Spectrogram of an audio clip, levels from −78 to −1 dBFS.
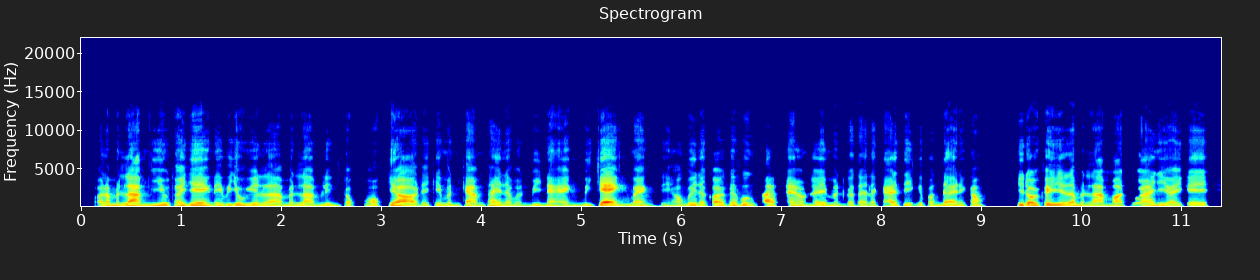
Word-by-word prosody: gọi 110 - -3
là, 115 - +1
mình 110 -1 -2
làm 110 0 +5
nhiều 115 -1 -1
thời 110 0 0
gian 130 +2 +4
đi, 160 0 -2
ví 175 +2 -4
dụ 125 -6 0
như 135 +2 -1
là 115 -4 0
mình 105 0 -6
làm 105 0 -1
liên 130 +2 -6
tục 110 -2 -7
1 105 -1 -6
giờ 105 -4 +5
đi 125 +4 -7
cái 170 +4 -7
mình 120 -7 -7
cảm 110 +5 +1
thấy 170 +1 -1
là 165 - -4
mình 110 -6 -10
bị 100 +2 -6
nản, 105 - -2
bị 145 - -6
chán 155 +5 +9
á - - -11
bạn. 120 +3 -1
Thì 120 - -12
hổng 115 +2 -6
biết 175 +2 -1
là - - -3
có 155 +3 0
cái 185 +1 -3
phương 160 -2 -2
pháp 180 +2 +4 0.2
nào 110 -1 0
để 115 +7 -2
mình 150 -8 -7
có 125 +2 -6
thể 125 0 -4
là 120 - -6
cải - - 0
thiện 115 -6 -7
cái 140 - -9
vấn 165 +3 -6
đề 110 -10 +1
này 110 0 -6
không? 140 -1 -1 0.3
Chứ 160 - +2
đôi 125 -3 +5
khi 130 -1 +4
á 125 - +1
là 130 - +2
mình 105 -4 -5
làm 95 -2 +1
mệt 95 -1 +1
quá 145 +5 0
như 165 -6 -2
vậy, 95 -3 -1
cái, 145 +3 -2
120 Hz, 335 wpm, -27 LUFS, 110-150 Hz, 0.3 s, chán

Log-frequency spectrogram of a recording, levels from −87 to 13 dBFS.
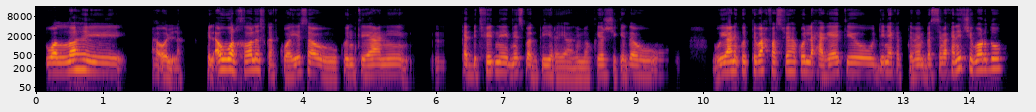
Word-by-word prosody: والله 145 +6 +6 1.0
هاقول - - -1
لك، - - -17 0.3
في - - -4
الأول 185 - +7
خالص 175 +2 +1
كانت 120 0 -8
كويسة 140 +4 0
وكنت 125 +1 -4
يعني 125 +1 0 0.5
امم 105 0 -21 0.2
كانت 125 0 -3
بتفيدني 150 0 -2
بنسبة 135 +1 -3
كبيرة 115 +1 -6
يعني 105 -1 -8
ما 105 0 -7
أنكرش 120 +2 -6
كده، 120 +3 -3
و 115 0 -8 0.7
ويعني 155 +2 +4
كنت 155 0 -6
باحفظ 155 -1 +3
فيها 155 0 -1
كُلّ 150 -1 0
حاجاتي، 140 +3 -1
والدنيا 135 +1 -2
كانت 130 -2 -11
تمام، 125 -1 -5
بس 130 +1 -7
ما 140 - +1
كانتش 195 +8 -2
برضه 185 +2 +2
135 Hz, 135 wpm, -23 LUFS, 125-155 Hz, 1.0 s, الأول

